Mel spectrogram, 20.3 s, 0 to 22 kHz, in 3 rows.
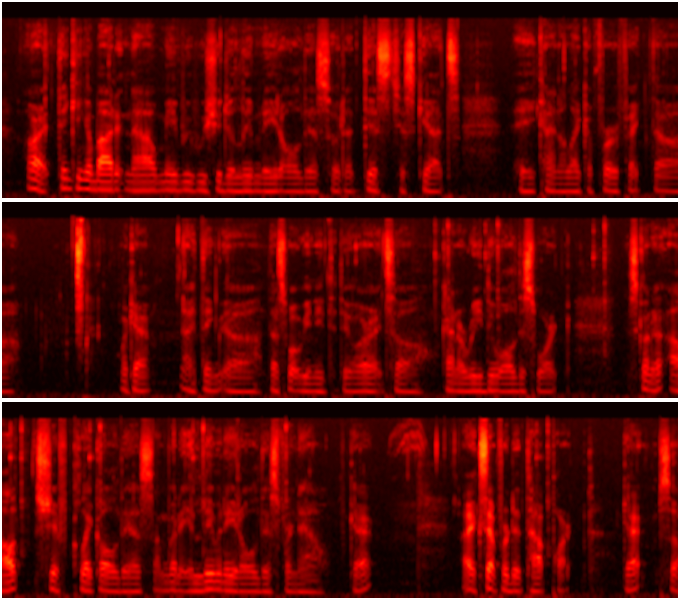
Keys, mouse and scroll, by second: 10.4 2, 11.2 alt+middle click, 11.6 alt+click, 12.6 alt+shift+click, 13.6 alt+shift+click, 14.4 alt+shift+click, 15.4 alt+shift+click, 16.2 alt+shift+click, 18.8 alt+shift+click.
